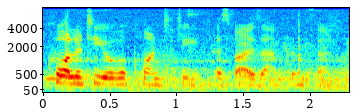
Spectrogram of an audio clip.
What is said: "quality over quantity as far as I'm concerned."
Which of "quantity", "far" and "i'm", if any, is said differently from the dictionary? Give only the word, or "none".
none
